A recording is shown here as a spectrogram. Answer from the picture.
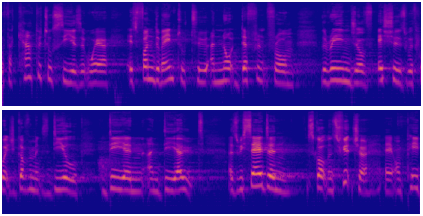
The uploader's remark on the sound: Keynote Speech At University Of Edinburgh’s Centre For Constitutional Law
